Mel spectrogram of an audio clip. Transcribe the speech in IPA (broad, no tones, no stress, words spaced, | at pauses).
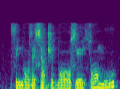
seɲɔːzæɕa d͡ʒʌʎɔː ɕeːçɔː mu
